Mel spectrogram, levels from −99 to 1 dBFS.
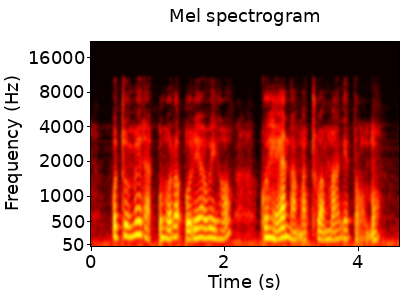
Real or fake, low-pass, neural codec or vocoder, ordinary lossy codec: fake; none; codec, 24 kHz, 3 kbps, HILCodec; none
